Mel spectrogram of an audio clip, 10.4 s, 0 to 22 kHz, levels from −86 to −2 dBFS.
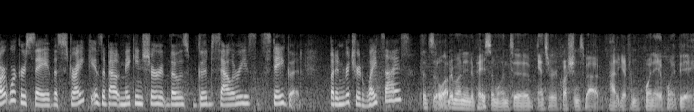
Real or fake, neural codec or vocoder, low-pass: fake; vocoder, 22.05 kHz, 80 mel bands, WaveNeXt; 7.2 kHz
